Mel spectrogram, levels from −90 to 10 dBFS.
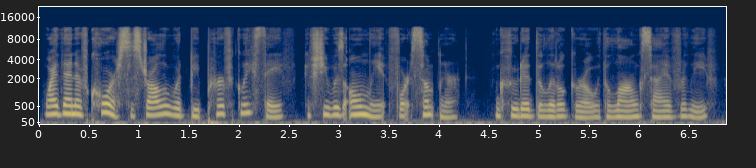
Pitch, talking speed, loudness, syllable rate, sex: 205 Hz, 225 wpm, -19 LUFS, 6.0 syllables/s, female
